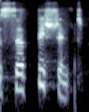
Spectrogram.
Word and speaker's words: sufficient: So sufficient. Sufficient. Right. That is what is going to carry the stress. Sufficient. Fee part is what is going to the second syllable fee is what carries the um stress.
